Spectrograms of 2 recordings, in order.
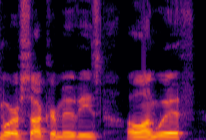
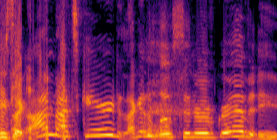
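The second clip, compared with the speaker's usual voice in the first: put-on kid voice, much higher; 10 semitones higher, 4 dB louder than usual. Recapping a penalty shootout, acting out the kid who volunteers: Little Newt kid impression. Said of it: "when I did that impersonation".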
